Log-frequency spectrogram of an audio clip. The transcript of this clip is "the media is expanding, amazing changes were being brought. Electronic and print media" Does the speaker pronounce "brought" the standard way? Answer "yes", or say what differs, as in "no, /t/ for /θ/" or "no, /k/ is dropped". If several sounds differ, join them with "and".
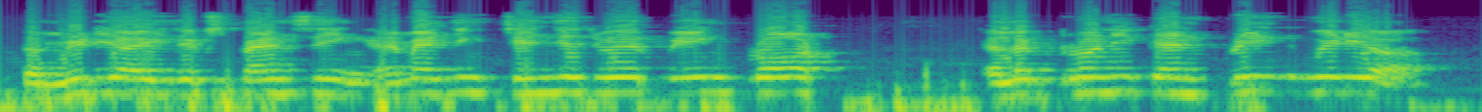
yes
